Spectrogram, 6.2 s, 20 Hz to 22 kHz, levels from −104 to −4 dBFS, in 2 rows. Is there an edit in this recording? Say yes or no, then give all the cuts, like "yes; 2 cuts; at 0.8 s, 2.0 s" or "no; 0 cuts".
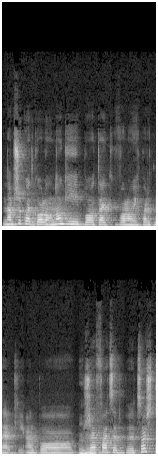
no; 0 cuts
